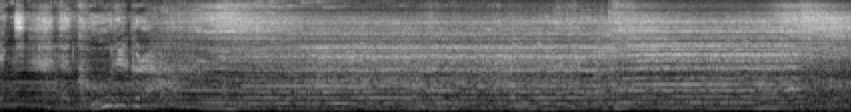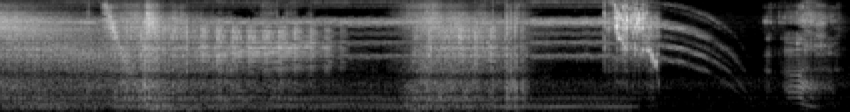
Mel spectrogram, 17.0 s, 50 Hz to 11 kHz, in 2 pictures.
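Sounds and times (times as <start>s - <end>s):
background music: 0.0s - 14.6s.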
